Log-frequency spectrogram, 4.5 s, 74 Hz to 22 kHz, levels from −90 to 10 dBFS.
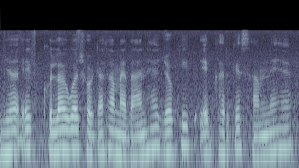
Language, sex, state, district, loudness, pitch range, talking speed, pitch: Hindi, male, Uttar Pradesh, Lucknow, -19 LUFS, 120-140 Hz, 200 wpm, 135 Hz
